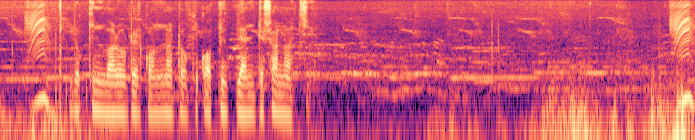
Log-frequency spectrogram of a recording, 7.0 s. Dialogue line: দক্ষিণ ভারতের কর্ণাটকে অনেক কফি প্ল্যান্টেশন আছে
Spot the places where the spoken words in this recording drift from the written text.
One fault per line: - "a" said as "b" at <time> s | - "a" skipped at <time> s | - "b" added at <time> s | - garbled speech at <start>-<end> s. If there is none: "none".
- "অনেক" skipped at 2.0 s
